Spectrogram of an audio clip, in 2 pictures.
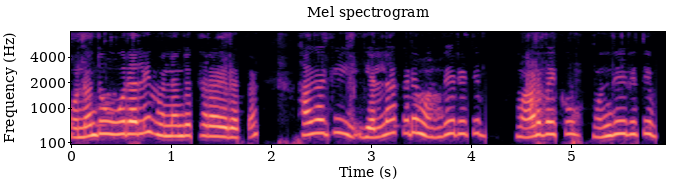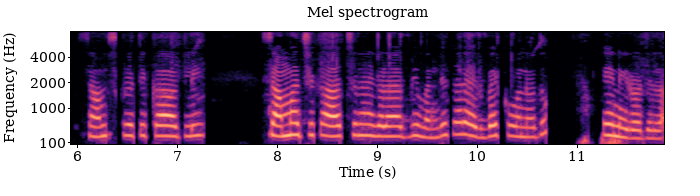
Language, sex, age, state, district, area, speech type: Kannada, female, 18-30, Karnataka, Chikkamagaluru, rural, spontaneous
